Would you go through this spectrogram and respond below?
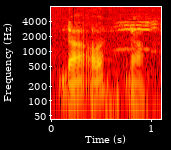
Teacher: जो होते हैं उनको बोलने में हमारी जीभ पहले तो ऊपर उठती है और फिर मूर्धा को स्पर्श करती है और करने के बाद फिर झटके के साथ नीचे गिर जाती है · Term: उच्छिप्त व्यंजन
